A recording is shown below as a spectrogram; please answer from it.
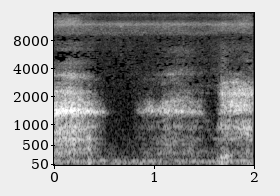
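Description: Faint breathy puffs of a man stifling a laugh, two short ones in the second half.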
